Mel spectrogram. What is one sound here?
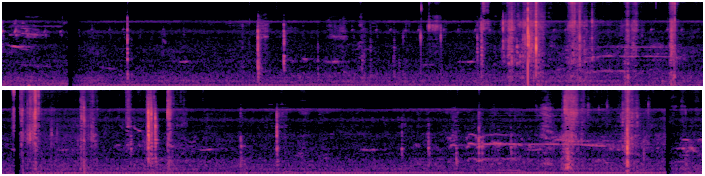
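Bamboo poles knock and clatter against each other.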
